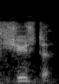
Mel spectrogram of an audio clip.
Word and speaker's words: Shuster: huster is that the name you're saying yes Shuster yes s h u s t r is how it's spelled so he's a congressman now you think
